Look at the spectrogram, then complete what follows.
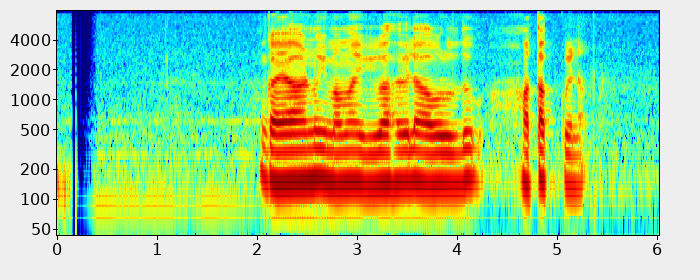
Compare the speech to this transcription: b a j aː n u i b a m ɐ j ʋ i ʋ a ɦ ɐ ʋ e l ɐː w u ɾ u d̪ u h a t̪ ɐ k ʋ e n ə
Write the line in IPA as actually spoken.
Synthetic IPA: ɡ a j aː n u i m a m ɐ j ʋ i ʋ a ɦ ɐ ʋ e l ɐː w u ɾ u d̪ u h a t̪ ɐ k ʋ e n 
